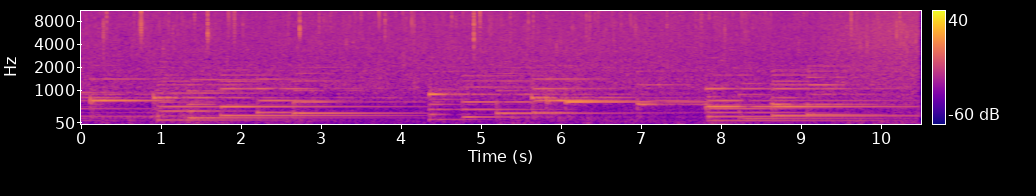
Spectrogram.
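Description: Steady rain with scattered sharp raindrop ticks, mixed with slow instrumental music of held notes whose chords change every second or few.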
